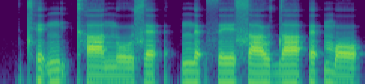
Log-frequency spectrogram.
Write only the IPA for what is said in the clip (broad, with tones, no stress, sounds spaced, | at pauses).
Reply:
tʰ ḛ˦˨ ŋ ḭ˦˨ kʰ ä˨ n o˨ ʊ̯ s ɛ˦ ʔ | n ɛ˦ ʔ θ e˦ s a˦ ʊ̯ d ä˦ ʔ ɛ˦ ʔ m ɔ˨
